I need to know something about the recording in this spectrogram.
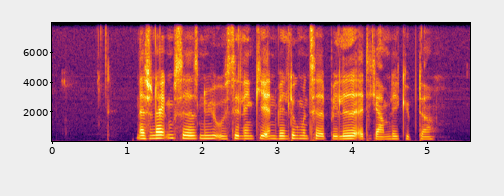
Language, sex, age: Danish, female, 30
